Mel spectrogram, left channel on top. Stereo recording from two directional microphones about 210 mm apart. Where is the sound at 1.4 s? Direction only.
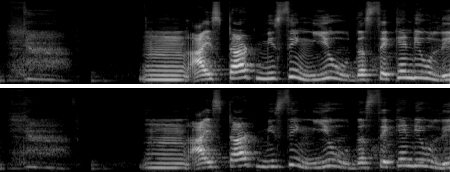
50° left (ahead or behind).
